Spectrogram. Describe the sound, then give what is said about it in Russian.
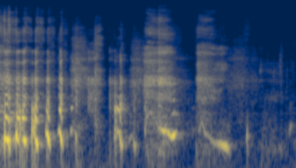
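A breathy attempt at a yawn made while inhaling, with several short gasping, voiced intakes and sliding vocal tones, broken by a few bursts of giggling. “Я как ребенок, который пытается задуть свечи, вдыхая их. Да. А как зевать так?”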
